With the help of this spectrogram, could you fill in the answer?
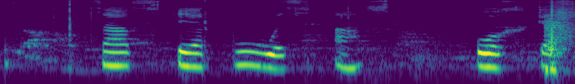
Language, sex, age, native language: Icelandic, male, 9, Icelandic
